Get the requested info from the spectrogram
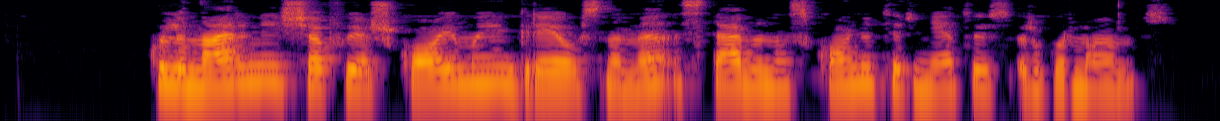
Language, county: Lithuanian, Kaunas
